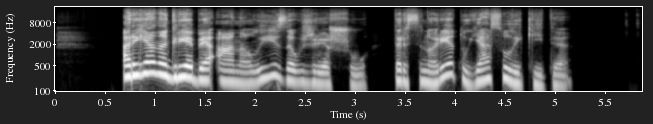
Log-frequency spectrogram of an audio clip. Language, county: Lithuanian, Alytus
